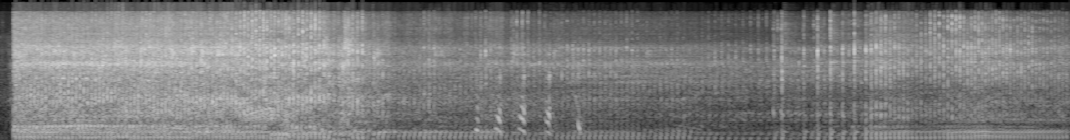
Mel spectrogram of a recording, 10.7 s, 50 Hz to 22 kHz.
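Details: Murray Explorer off-road go-kart fitted with a Honda GX270 engine, carb cleaned: loud rev, then the engine sags and chuffs unevenly with popping as it pulls away, a bog on takeoff; owner says it needs rejetting.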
